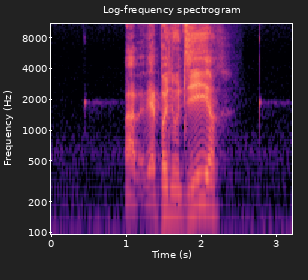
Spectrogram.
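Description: A man speaks briefly and with animation into a close microphone.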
